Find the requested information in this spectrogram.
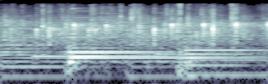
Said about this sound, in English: Come on, let's put our hands together. Mighty hand clap for God.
